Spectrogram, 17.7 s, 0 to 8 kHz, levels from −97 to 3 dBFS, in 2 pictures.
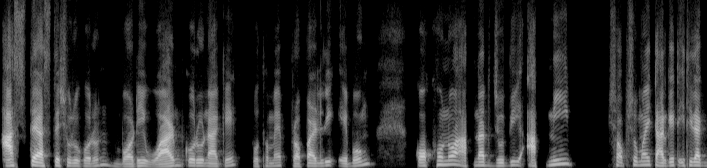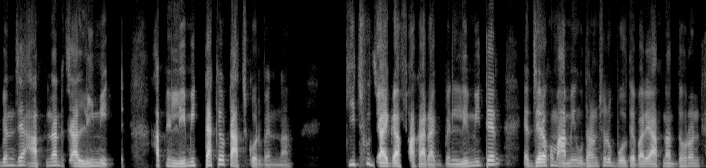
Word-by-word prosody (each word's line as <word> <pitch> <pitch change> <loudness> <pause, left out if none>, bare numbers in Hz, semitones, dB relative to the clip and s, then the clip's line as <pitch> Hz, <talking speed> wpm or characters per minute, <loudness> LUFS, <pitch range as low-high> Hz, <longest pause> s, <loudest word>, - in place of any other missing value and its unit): আস্তে, 165 +3 -2
আস্তে, 135 +3 -3
শুরু 130 -2 -3
করুন। 125 +5 -4 0.3
Body 110 +4 0 0.2
Warm 105 +7 +6 0.2
করুন 135 -2 -1
আগে 135 +7 -7 0.3
১ম 120 +3 -10
এ - - -7
properly 125 +6 -1 0.2
এবং 135 +7 -3 0.7
কখনো 185 +6 0 0.2
আপনার 155 0 0 0.2
যদি 135 +5 -5 0.2
আপনি 180 +4 -6 0.7
সবসময় 175 0 -3
টার্গেট 140 +3 +2
এটি 160 - -6
রাখবেন 150 +1 -1
যে 175 - +1 0.2
আপনার 160 +6 -2
যা 130 0 +5
লিমিট, 130 -4 -4 0.5
আপনি 145 - -1
লিমিট 145 +6 -1
টাকেও 205 - +5
টাচ - - +6
করবেন 90 -2 -6
না। 85 - -10 0.8
কিছু 190 +4 -6 0.2
জায়গা 130 -1 +9
ফাঁকা 115 -4 +3
রাখবেন। 95 +2 -5
লিমিটের 160 +10 -1 0.4
এ - - -1
যেরকম 150 +2 +4
আমি 130 +3 -5
উদাহরণস্বরূপ 130 +4 -5
বলতে 125 +1 -2
পারি, 115 +1 +1
আপনার 120 -2 -6
ধরুন 130 +2 -5
135 Hz, 145 wpm, -26 LUFS, 120-155 Hz, 0.8 s, জায়গা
